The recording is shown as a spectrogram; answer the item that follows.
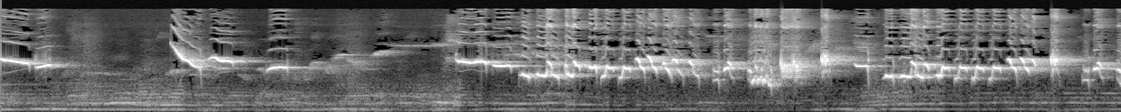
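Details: White-rumped shama, a lure recording meant to provoke a silent shama into singing: a few loud slurred whistles with pauses, then a long, fast stream of varied whistled and chattering notes; a low hum throughout.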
